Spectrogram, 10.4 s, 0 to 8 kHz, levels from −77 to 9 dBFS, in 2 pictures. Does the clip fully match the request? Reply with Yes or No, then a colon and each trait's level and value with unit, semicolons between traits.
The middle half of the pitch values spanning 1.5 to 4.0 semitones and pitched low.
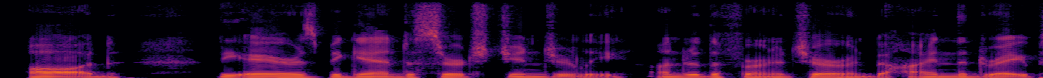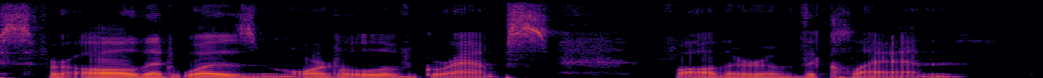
Yes: average, 3.4 semitones; low, 100 Hz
